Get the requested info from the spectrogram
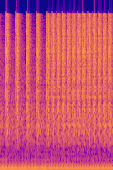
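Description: Electronic dance instrumental karaoke backing track without vocals, with a deep sustained bass and rapid drum hits that double in speed about halfway through, like a build-up.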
